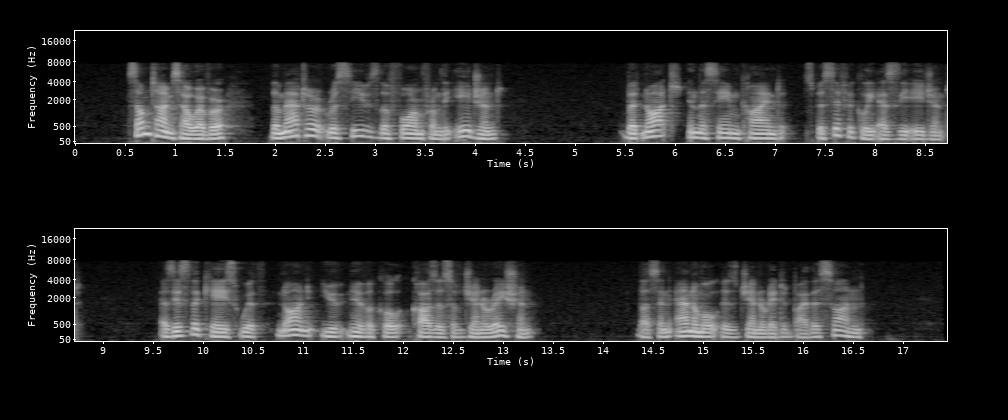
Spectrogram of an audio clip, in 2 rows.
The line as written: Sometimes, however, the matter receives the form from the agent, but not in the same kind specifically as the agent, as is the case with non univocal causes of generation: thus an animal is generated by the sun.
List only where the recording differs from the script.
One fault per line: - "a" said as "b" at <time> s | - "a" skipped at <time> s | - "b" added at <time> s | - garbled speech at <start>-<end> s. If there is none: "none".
none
